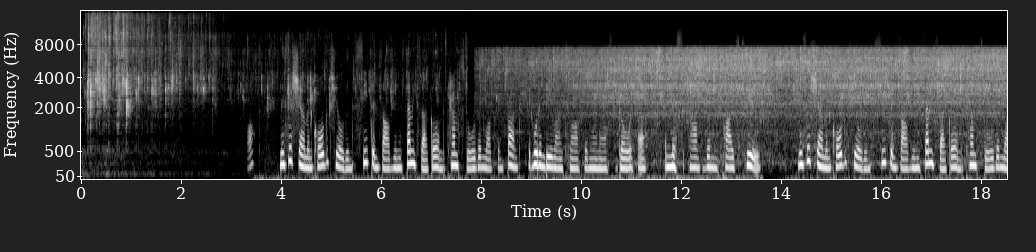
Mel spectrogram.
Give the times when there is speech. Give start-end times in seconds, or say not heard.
3.4-13.7, 14.3-18.4.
